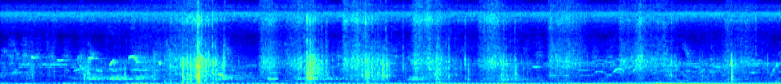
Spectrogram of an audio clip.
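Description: A man sweeps the ground with a broom, the bristles scraping in short strokes.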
